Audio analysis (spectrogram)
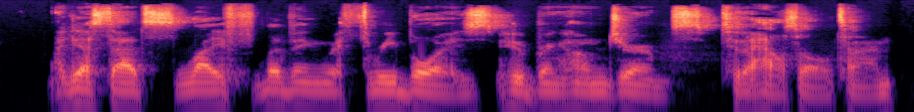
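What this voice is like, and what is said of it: Hoarse voice. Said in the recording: “My voice is a bit hoarse”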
